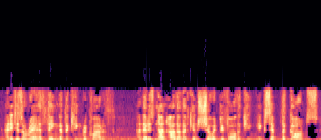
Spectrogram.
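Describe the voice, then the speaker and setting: A British actor playing a deferential ancient court astrologer, formal and declamatory in a dramatised scripture reading. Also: male voice, fairly high pitch, natural voice. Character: deferential court astrologer addressing his king. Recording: noisy old cassette transfer.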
